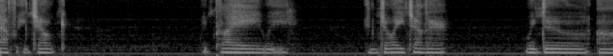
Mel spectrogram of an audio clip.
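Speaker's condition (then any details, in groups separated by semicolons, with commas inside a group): Myasthenia gravis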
